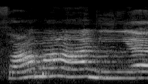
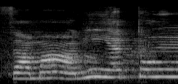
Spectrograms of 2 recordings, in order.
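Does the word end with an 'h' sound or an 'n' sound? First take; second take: h sound; n sound. First: The word ends softly with an 'h' sound. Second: The word ends with a 't' and 'n' sound.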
